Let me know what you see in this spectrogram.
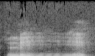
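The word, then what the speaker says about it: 李: Третий тон. Звук, как на качелях, опускается, а потом поднимается. Слива. Ли. Ли.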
